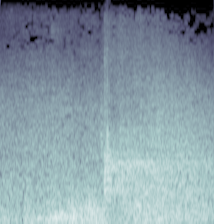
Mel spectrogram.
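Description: Bowling ball rolling down a wooden lane with a low rumble, then hitting the pins about a second in with a sharp crack and a ringing clatter of pins.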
